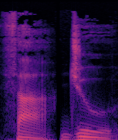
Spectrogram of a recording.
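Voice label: "thaju", concatenated syllables; Affixing experiment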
